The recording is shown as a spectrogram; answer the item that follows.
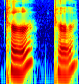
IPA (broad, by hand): tɝː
